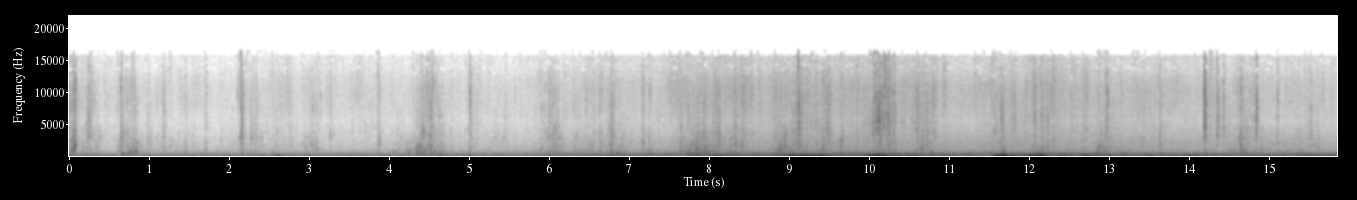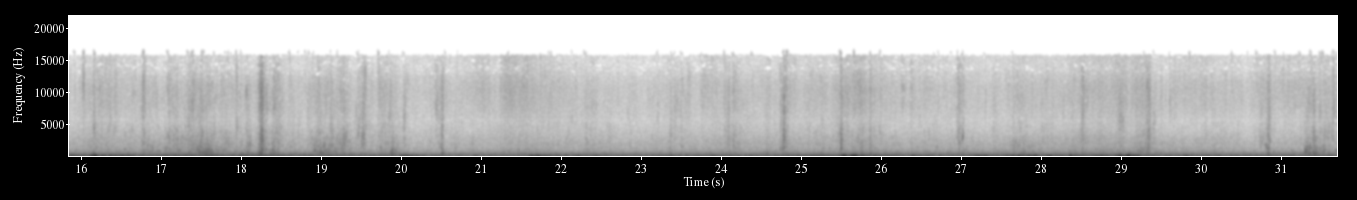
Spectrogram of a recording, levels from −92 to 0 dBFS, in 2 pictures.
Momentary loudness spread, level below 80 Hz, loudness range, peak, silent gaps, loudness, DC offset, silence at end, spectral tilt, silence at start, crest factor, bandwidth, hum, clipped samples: 20 LU; -32 dBFS; 16 LU; -4 dBFS; none; -30 LUFS; under 0.1%; 0 s; -6.5 dB/octave; 0 s; 24 dB; 16.5 kHz; none; under 0.1%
